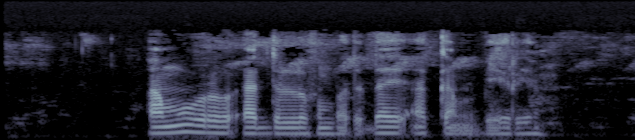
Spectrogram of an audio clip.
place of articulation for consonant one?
labial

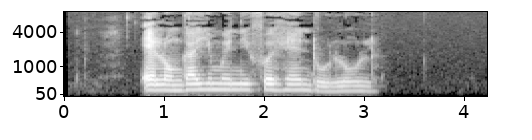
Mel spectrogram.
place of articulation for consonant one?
alveolar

